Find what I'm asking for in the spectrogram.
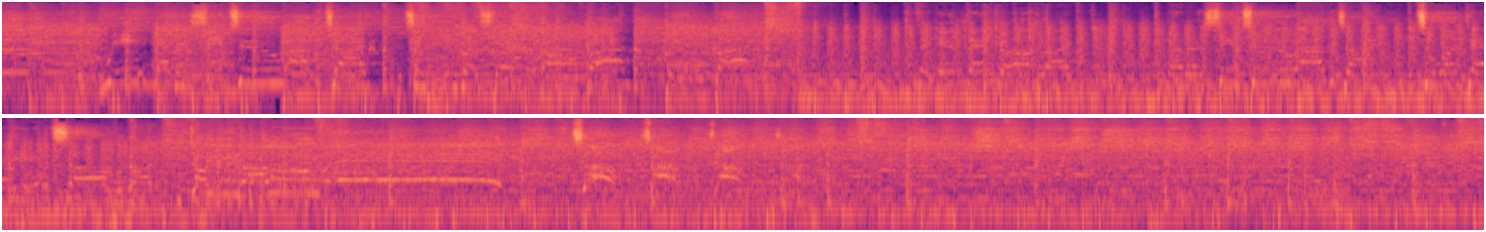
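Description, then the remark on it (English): A loud, dense rock song is performed live at a show, with hard-driving guitar and pounding drums under raw, shouted vocals that stay intense and forceful for the whole stretch. “This guy's been shouting the whole show, so let him up here.”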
